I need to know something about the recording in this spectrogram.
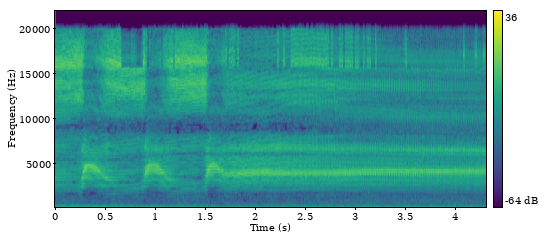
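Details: A cicada's piercing buzz opens with three quick rising-falling pulses, then settles into a continuous high, even drone.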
